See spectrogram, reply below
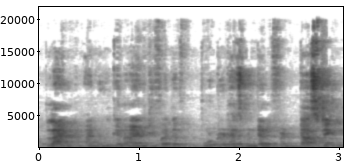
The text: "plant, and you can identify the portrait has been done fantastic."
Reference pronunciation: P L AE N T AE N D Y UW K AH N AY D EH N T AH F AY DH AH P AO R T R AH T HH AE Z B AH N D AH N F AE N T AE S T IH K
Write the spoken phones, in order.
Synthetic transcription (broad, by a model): P L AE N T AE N D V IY K AH N AY D EH N T AH F AY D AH P AO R T R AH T HH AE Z B AH N D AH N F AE N T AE S T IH K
